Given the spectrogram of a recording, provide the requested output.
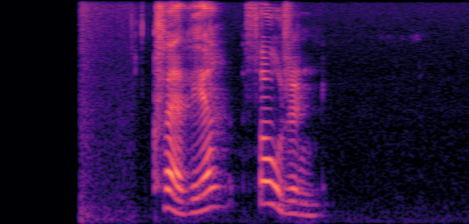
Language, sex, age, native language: Icelandic, female, 50-59, Icelandic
